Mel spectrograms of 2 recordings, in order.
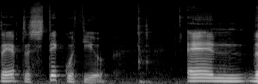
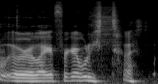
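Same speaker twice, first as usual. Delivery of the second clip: ordinary delivery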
